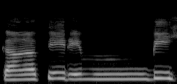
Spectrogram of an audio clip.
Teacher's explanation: یا مدہ کے برابر، دو حرکات ہی کھینچا جاتا ہے. جس طرح کھڑا زبر جو ہے ایک الف کے برابر پڑھا جاتا ہے سوری، اسی طرح کھڑی زیر جو ہے وہ یا مدہ کے برابر ہے. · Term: کھڑا زیر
